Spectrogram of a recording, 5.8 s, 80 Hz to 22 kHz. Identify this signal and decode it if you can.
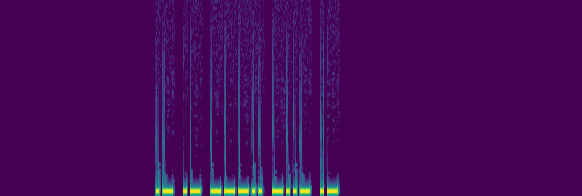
Morse code, heard as a keyed tone, about 36 wpm, 700 Hz. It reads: AA8XA
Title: USA Call Signs - 5 Characters - Repeated 3x - 35wpm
